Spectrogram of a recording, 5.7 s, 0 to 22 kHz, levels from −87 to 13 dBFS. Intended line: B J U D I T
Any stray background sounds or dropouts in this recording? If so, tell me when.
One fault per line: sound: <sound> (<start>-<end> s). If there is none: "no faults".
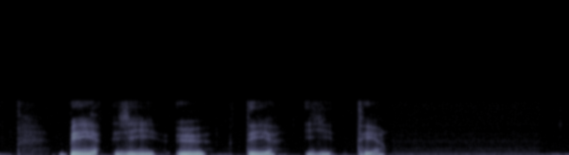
no faults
